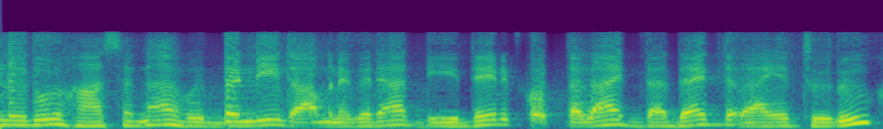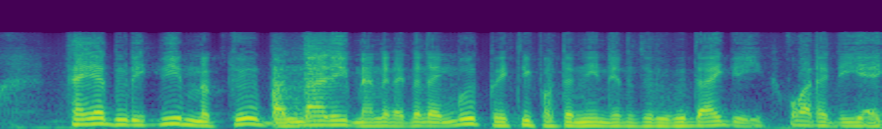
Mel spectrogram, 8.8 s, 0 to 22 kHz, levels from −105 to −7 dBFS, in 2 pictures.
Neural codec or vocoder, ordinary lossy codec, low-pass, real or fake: codec, 16 kHz, 0.5 kbps, X-Codec, HuBERT features, trained on general audio; none; none; fake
